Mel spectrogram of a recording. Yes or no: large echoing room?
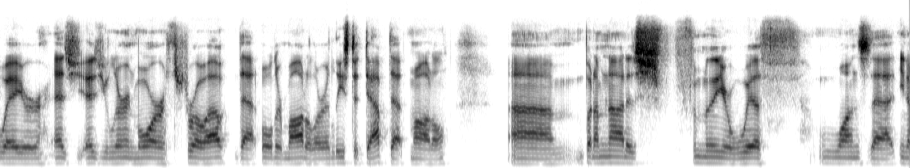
no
